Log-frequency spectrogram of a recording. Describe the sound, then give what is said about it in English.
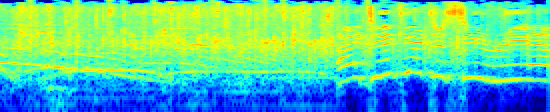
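A show audience applauds steadily for Rhea Butcher for the full few seconds, a loud, dense wash of clapping, while a voice talks over it. “Rhea Butcher, ladies and gentlemen, let's hear for Rhea.”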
